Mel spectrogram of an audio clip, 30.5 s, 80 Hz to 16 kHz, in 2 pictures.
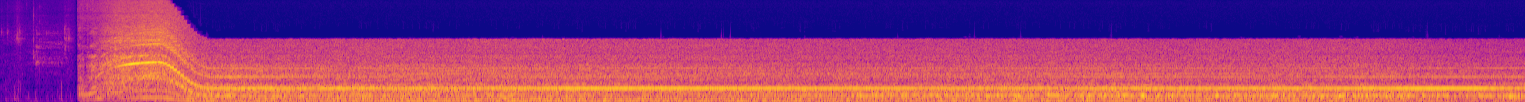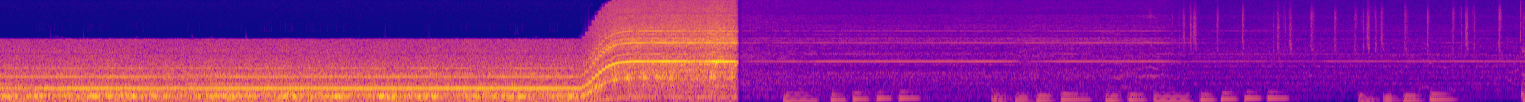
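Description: Leaf blower running steadily at full speed with a strong high whine. Its pitch settles about a second in, then climbs briefly before it cuts off suddenly about 22 seconds in. Quiet background music follows.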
